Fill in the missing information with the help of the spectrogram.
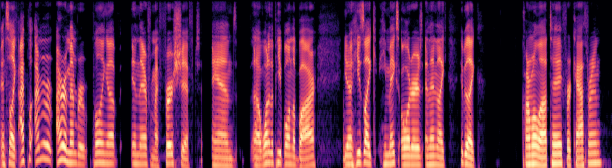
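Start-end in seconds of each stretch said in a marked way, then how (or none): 10.5-12.0 underplayed, low-key calling-out voice. Retelling a bar worker calling out a drink order: imitating someone speaking super quietly. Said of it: "super quietly".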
